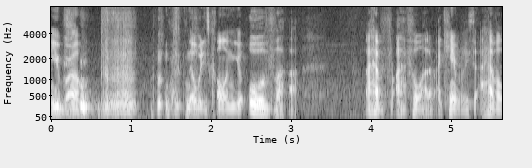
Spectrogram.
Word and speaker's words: Uwe: mui in the states his real name is UA it it because it's spelled uh UWE so I know what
